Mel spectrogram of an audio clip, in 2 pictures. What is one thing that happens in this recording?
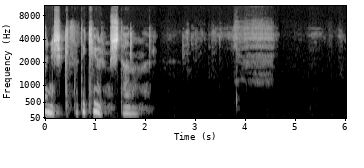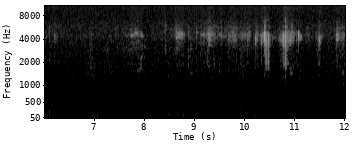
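Yarn rustles softly as it is pulled through crocheted fabric.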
